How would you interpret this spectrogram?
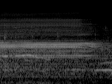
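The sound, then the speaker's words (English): A basketball arena buzzer marks the end of the first half as a three-point shot falls short, blaring one loud, steady, harsh tone for about a second, holding constant before easing off slightly at the end, with faint background noise underneath. “He pulls up for three at the buzzer.”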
